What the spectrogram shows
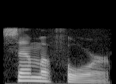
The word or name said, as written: semaphore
